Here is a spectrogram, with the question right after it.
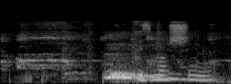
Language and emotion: Russian, neutral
